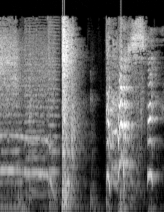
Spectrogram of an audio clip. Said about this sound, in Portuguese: Porra! Caralho, eu pensei que fosse um tiro! Meu Deus, que pressa! A gente quis comemorar a temporada com champanhe. E quase estourou os tímpanos e provavelmente o áudio aqui também.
